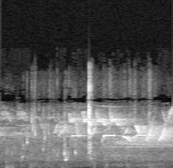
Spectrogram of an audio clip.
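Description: Woodland birds singing: short high chirps and thin whistled notes, with faint lapping and dripping of hot-tub water.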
